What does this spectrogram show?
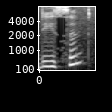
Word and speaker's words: decent: we can say so there's a slight difference in pronunciation decent and descent Descent of the hill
